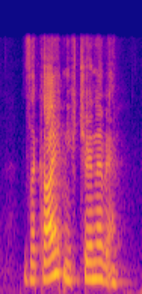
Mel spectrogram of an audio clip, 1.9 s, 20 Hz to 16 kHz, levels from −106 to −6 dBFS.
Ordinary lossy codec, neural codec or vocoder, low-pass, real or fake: none; vocoder, 22.05 kHz, 80 mel bands, WaveNeXt; 9.9 kHz; fake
